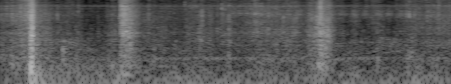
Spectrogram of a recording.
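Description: Three sharp knocks on the boat, the first just after the start and the loudest, the others about a second and three seconds in, over a steady low rumble.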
